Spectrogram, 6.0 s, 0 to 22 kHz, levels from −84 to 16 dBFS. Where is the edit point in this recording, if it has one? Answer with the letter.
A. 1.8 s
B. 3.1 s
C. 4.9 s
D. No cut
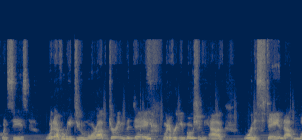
D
